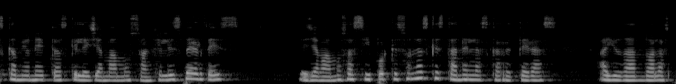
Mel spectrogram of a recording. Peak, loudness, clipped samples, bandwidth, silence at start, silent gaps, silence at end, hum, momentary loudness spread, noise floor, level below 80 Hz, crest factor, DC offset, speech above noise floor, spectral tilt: -18 dBFS; -32 LUFS; under 0.1%; 11 kHz; 0 s; none; 0.05 s; none; 7 LU; -71 dBFS; -66 dBFS; 14 dB; under 0.1%; 39 dB; -6 dB/octave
